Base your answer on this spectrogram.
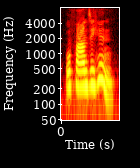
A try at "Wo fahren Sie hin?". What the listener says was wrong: Wo fahren Sie hin? You have to go up at the end. Wo fahren Sie hin? Wo fahren Sie hin? Wo fahren Sie hin? Wo fahren Sie hin?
